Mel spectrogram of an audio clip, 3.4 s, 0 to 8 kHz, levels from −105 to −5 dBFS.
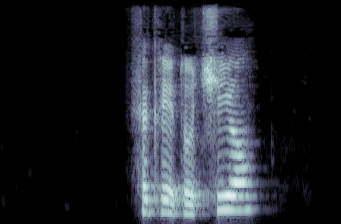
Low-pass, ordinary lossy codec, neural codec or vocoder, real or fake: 7.2 kHz; AAC, 48 kbps; none; real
